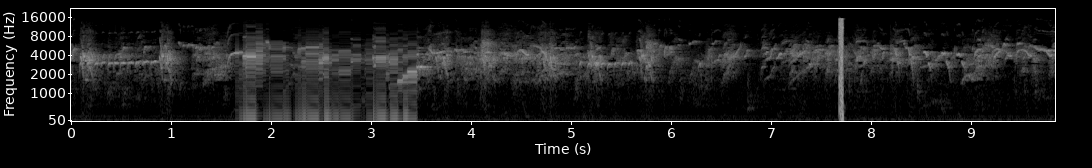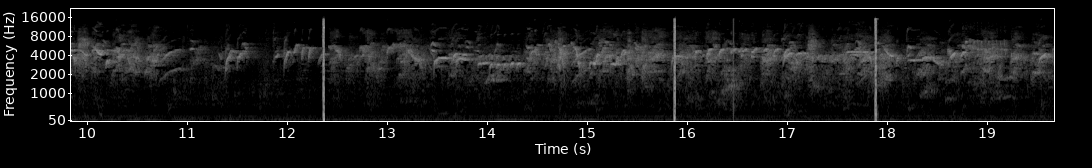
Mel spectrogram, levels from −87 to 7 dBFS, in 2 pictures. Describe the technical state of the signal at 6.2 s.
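At 6.2 s the signal is intact, with no technical fault present at that moment.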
